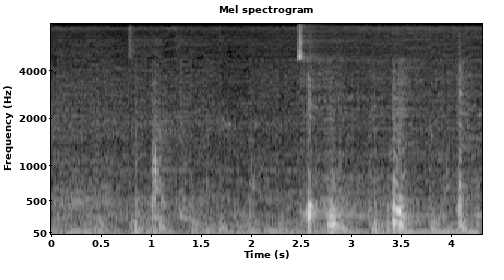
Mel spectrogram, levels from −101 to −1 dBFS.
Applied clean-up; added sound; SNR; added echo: neural mask model DeepFilterNet 3.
